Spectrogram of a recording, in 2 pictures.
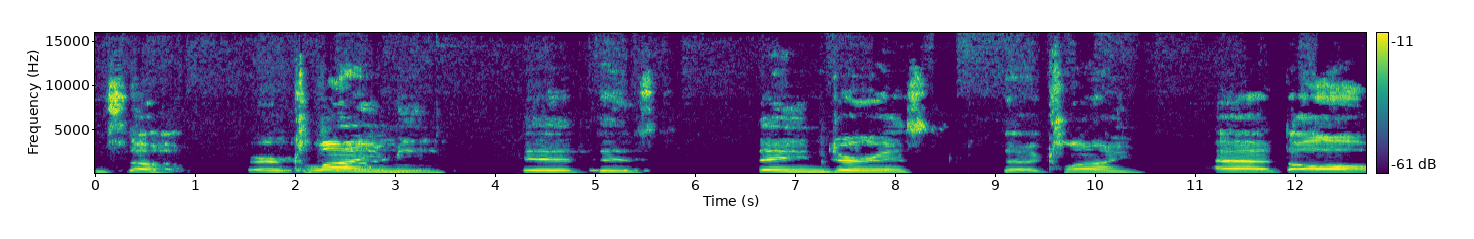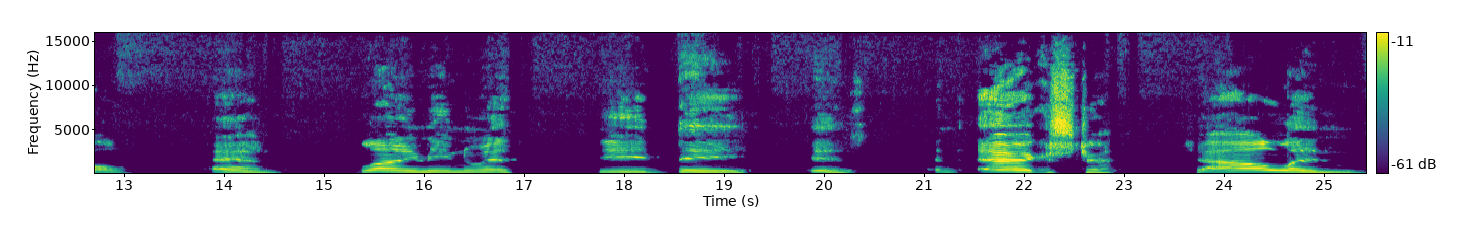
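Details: Parkinsonian speech (hypokinetic dysarthria) in a 46-year-old man diagnosed with aggressive Parkinson's disease at age 35, with mobility problems and treated with a deep brain stimulator implanted two years after diagnosis.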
